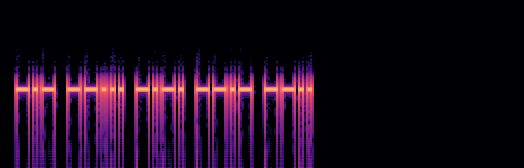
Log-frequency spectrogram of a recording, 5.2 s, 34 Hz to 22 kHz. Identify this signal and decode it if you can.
Morse code, heard as a keyed tone, about 28 wpm, 700 Hz. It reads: K7CQZ
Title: USA Call Signs - 5 Characters - Repeated 3x - 28wpm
